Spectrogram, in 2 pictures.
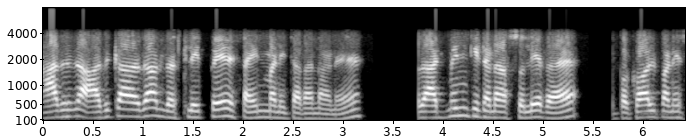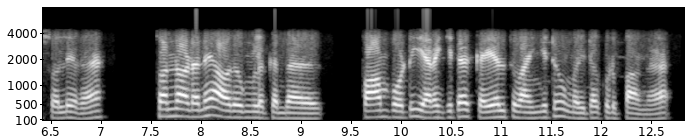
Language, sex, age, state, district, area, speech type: Tamil, male, 45-60, Tamil Nadu, Mayiladuthurai, urban, conversation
